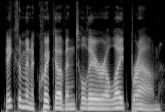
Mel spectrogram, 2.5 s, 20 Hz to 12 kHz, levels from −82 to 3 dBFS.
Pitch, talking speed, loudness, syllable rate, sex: 145 Hz, 290 wpm, -19 LUFS, 6.0 syllables/s, male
